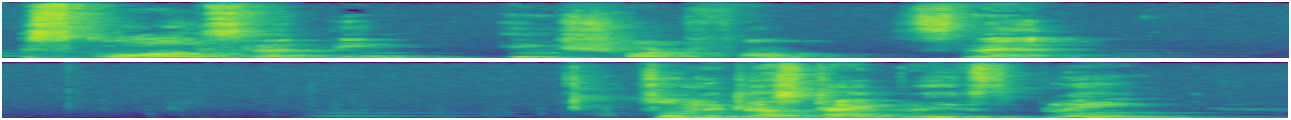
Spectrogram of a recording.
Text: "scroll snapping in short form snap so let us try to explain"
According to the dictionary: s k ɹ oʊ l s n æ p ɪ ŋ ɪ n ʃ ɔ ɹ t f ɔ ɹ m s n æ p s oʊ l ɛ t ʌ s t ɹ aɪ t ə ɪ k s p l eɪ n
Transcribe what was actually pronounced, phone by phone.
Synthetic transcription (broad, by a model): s k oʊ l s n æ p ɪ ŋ ɪ n ʃ ɔ ɹ t f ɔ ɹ m s n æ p s oʊ l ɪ t ʌ s t aɪ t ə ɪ k s p l eɪ n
